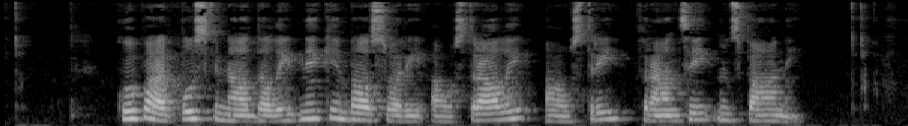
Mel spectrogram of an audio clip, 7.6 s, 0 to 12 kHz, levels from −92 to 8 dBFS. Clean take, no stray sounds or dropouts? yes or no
yes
